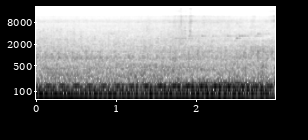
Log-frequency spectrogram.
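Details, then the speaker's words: 2021 RAM 2500 Cummins diesel after battery replacement following a big freeze, started after preheat: steady even idle with deep low rumble, no misses or knocks; normal idle. "it lives all right new battery in kind of just fine sounds good"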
